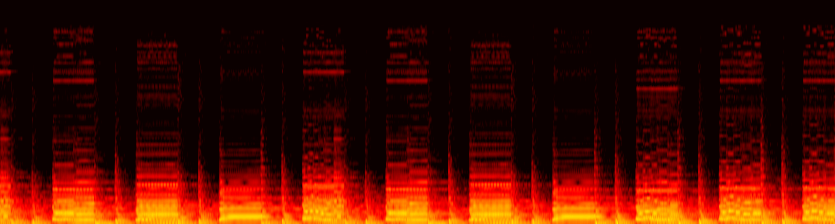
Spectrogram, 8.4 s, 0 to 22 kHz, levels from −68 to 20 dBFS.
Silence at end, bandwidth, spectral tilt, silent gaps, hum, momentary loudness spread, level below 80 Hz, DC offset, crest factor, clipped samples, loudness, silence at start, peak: 0 s; 19 kHz; -6.5 dB/octave; none; none; 6 LU; -28 dBFS; under 0.1%; 12 dB; under 0.1%; -12 LUFS; 0 s; 0 dBFS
